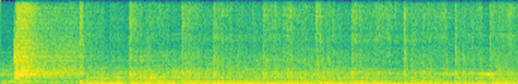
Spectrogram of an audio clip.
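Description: A man beatboxing into a microphone. A short hiss opens it, then from about half a second in a low hummed bass line steps up and down in pitch under regular mouth clicks and snare sounds.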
